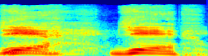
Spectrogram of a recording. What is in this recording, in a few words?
"yeah yeah", voice; ooh ahh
